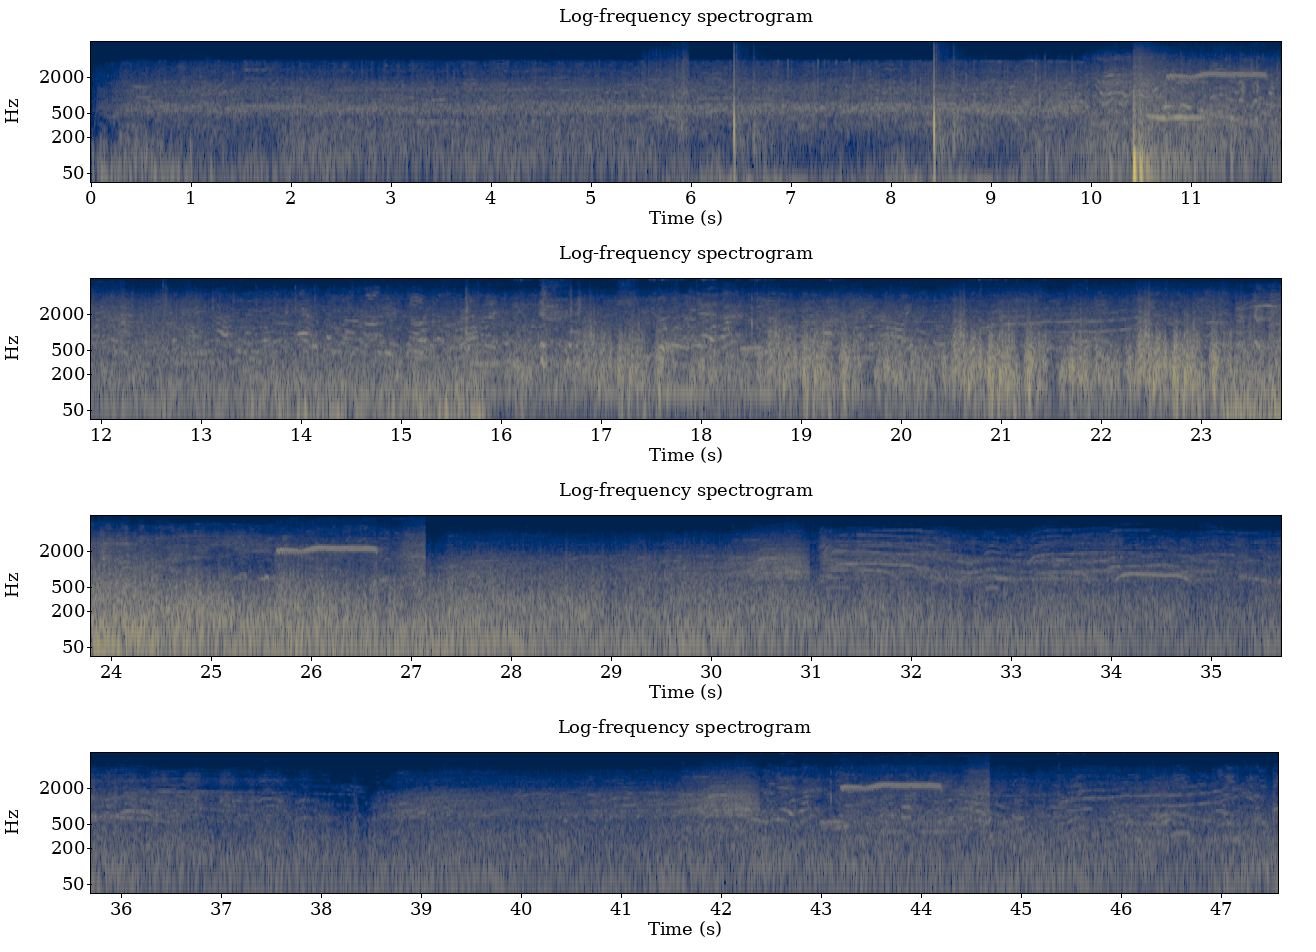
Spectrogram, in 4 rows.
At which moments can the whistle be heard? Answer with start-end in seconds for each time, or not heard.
10.7-12.2, 25.6-27.1, 43.1-44.7.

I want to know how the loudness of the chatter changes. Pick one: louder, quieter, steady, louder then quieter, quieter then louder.
louder then quieter.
